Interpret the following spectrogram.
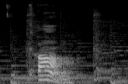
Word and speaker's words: calm: Over time, speakers found it easier to drop the tongue movement for the L. For examples, calm, half, talk. Memory trick. L is lazy. No tongue movement needed.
